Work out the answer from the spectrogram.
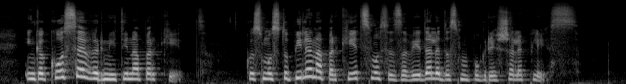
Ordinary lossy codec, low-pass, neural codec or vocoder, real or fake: none; none; none; real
